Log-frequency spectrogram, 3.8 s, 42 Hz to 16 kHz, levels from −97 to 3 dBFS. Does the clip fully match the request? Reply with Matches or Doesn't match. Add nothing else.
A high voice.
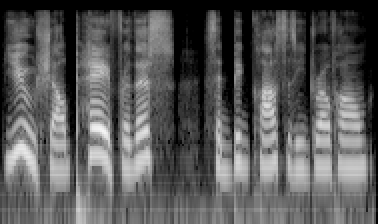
Matches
